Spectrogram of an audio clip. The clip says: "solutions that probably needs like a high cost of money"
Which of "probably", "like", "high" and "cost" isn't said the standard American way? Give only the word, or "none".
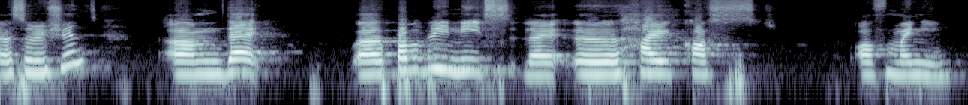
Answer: none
